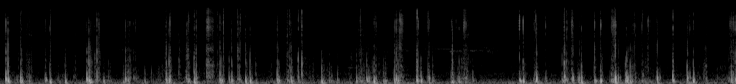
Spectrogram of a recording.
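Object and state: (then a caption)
Emery board nail file tapped and scratched. Long natural fingernails of both hands tap and scratch along a long, flat, solid emery board nail file. The result is a quiet, irregular run of quick, dry clicks and brief scratchy strokes with no ring after each one, most of the energy sitting low with a faint bright edge.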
